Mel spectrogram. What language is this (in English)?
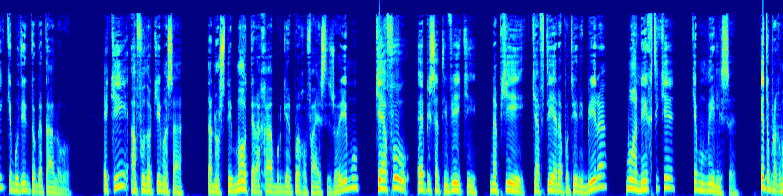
Greek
